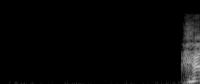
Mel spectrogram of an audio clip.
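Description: Near silence, then a man's voice resumes speaking near the end.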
